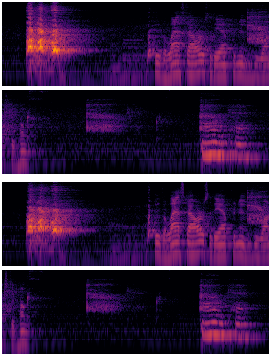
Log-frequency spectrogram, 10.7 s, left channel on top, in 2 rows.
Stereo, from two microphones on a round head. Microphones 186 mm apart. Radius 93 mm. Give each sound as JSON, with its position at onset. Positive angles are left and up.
{"t": 0.5, "sound": "a dog barking", "side_deg": 50, "distance_m": 1.0}
{"t": 3.1, "sound": "a man speaking", "side_deg": -50, "distance_m": 0.8}
{"t": 4.9, "sound": "whispering", "side_deg": -15, "distance_m": 1.3}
